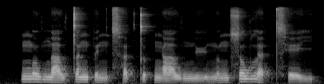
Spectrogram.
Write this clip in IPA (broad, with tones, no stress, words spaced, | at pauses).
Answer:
ŋo˧wn̪aː˨wt̪ɐ˧ŋ pɪ˨˧ŋt͡sʰɐ˨˥k̚t̪ʊ˧k̚ ŋaː˨˧w n̪yː˨˩n̪ʊ˧ŋ so˥wlɐ˨˥t̚t͡sʰe˨j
